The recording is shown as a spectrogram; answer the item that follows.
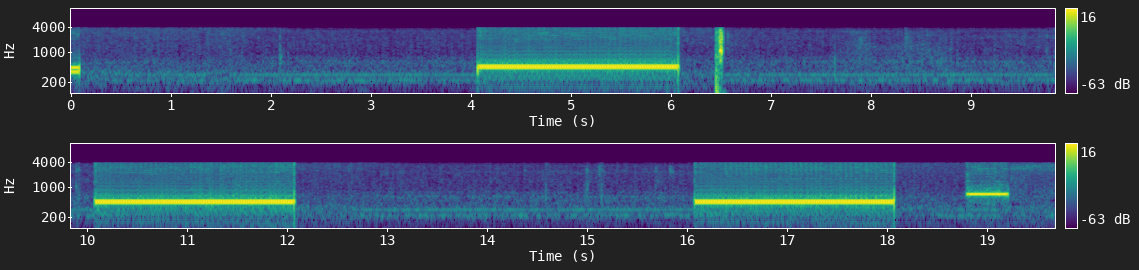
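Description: Telephone tone plays while a call is being transferred: three evenly spaced, steady mid-pitched beeps, each about two seconds long with a few seconds of near silence between, then a brief higher-pitched tone at the end.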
